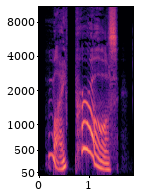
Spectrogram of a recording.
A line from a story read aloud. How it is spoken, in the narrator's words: Flora Baumbach exclaimed with delight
